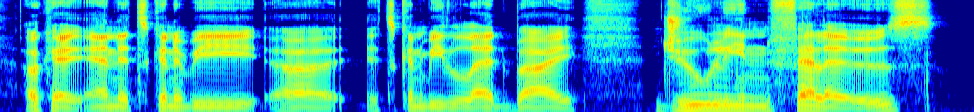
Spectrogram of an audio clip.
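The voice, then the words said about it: Put-on British accent. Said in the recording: “my British accent ... That was very good.”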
